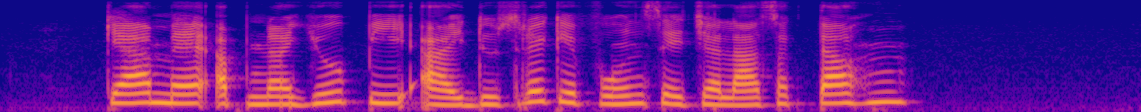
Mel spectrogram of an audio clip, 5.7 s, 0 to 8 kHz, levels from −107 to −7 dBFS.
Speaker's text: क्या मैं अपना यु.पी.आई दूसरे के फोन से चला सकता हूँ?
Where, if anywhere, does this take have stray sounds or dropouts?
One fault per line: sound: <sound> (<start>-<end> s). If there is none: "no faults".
no faults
